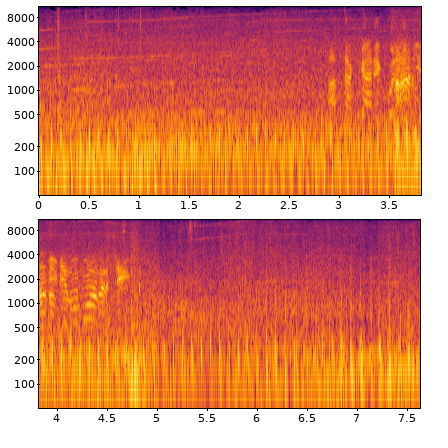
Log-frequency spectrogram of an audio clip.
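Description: A helicopter's rotor thumps rapidly and steadily close by.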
